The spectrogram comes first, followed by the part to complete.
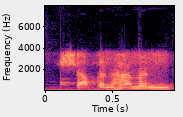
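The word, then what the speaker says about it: København: area of uh copenhagen uh chaplin hammond as it is uh pronounced in danish and uh uh prime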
